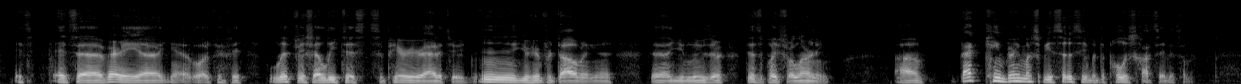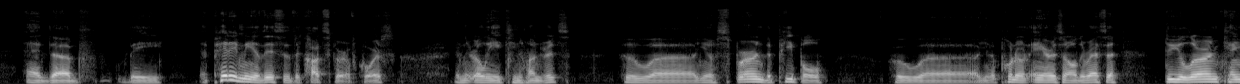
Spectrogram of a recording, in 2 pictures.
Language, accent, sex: English, American, male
